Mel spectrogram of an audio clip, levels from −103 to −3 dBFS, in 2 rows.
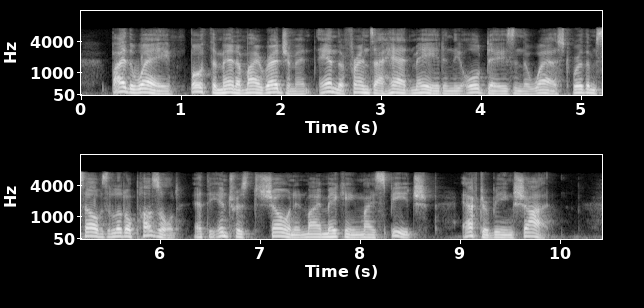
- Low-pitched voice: Yes, low, 130 Hz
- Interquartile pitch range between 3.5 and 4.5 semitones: No, average, 5.0 semitones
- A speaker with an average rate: No, fast, 225 wpm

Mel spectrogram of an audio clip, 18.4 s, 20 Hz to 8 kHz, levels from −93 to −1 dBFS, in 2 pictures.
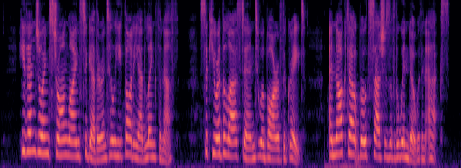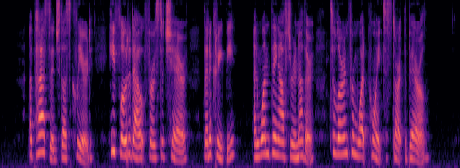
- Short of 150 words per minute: No, average, 200 wpm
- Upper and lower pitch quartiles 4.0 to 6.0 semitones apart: Yes, average, 4.7 semitones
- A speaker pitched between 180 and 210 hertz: No, very high, 250 Hz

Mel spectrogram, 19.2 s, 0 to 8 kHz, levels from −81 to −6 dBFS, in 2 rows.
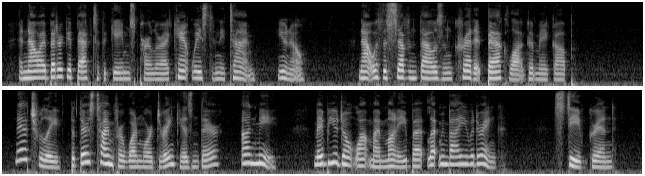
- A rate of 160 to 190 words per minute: Yes, average, 170 wpm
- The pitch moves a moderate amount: Yes, average, 4.7 semitones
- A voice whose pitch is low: No, high, 190 Hz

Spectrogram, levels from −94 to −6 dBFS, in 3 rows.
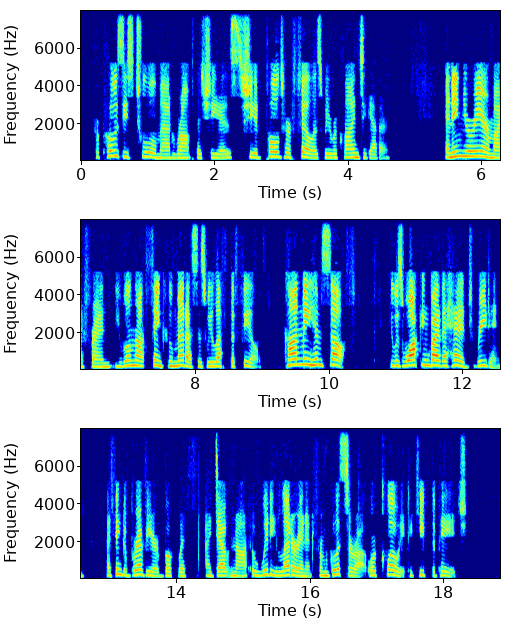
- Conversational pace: No, fast, 210 wpm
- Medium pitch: No, high, 225 Hz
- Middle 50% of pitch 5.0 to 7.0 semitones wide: No, average, 4.3 semitones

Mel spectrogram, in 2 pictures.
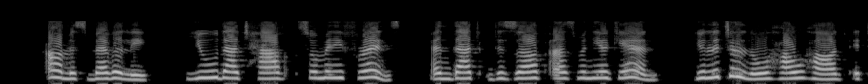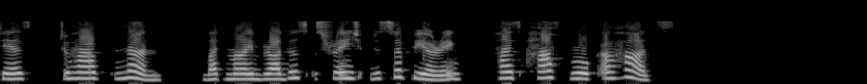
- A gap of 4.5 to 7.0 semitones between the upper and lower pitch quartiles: No, average, 3.0 semitones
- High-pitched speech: Yes, very high, 275 Hz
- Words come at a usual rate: No, slow, 130 wpm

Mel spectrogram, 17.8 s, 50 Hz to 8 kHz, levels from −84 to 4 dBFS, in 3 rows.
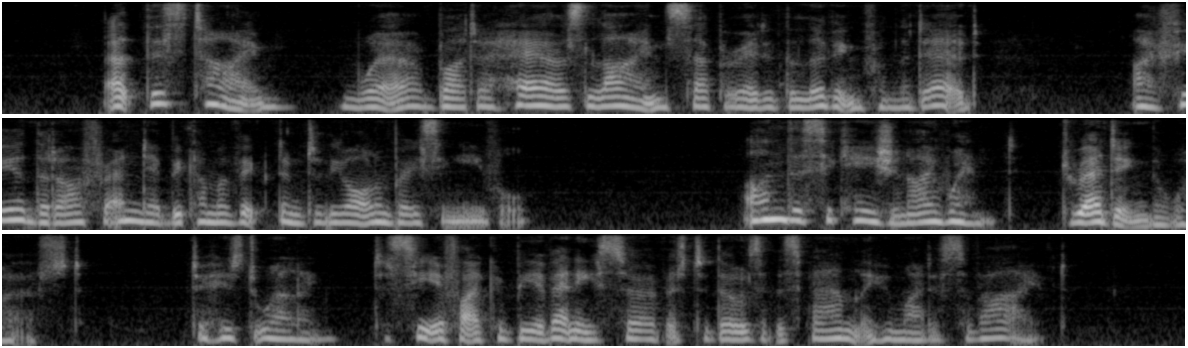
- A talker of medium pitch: Yes, medium, 180 Hz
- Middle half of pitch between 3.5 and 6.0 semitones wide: No, average, 2.7 semitones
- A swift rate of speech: No, average, 195 wpm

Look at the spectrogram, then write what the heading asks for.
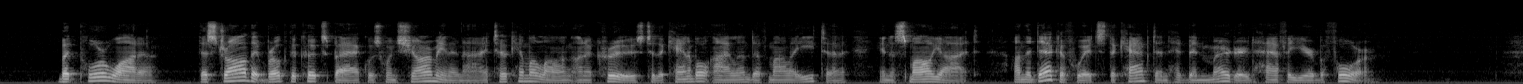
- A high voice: No, low, 110 Hz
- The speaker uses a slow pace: No, average, 175 wpm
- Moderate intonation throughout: No, wide, 5.8 semitones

